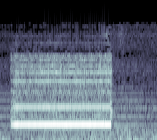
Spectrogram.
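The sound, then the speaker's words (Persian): A single steady electronic phone tone, like a keypad or dial tone, sounds loudly for about one second and then cuts off, leaving quiet background noise with no one speaking. Someone is dialing a father's son's phone number on their own phone. “من از تلفن من بیاد استفاده کنیم رقمشم میچینیم.”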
